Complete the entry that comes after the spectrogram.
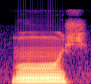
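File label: "muzh", blonde, San Lucas Quiaviní Zapotec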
